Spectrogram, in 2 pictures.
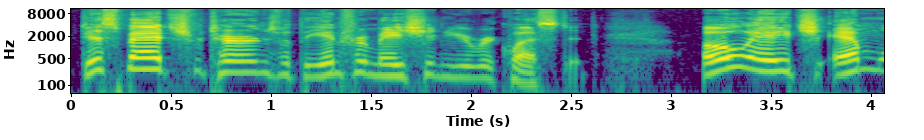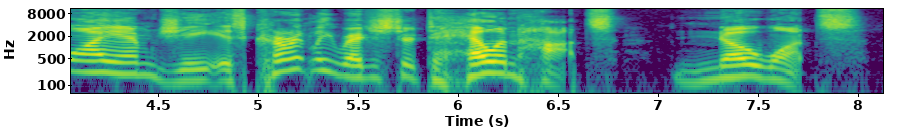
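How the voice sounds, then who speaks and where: A man playing through an old video game, reading the on-screen text aloud in between casual muttered asides. His voice is high and lively, with a bright edge. It is recorded close and dry. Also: moderate pace, no echo. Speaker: gameplay commentator.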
